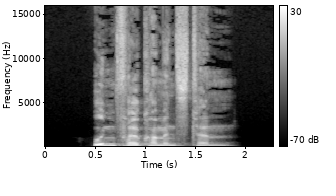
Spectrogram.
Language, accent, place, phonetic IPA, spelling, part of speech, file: German, Germany, Berlin, [ˈʊnfɔlˌkɔmənstəm], unvollkommenstem, adjective, De-unvollkommenstem.ogg
- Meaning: strong dative masculine/neuter singular superlative degree of unvollkommen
